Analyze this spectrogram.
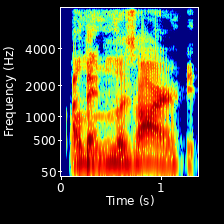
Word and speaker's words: Lazar: what happened with uh there's a dude named laser and he like lasar okay I thought it was Lazar it's def spelled like that but but I don't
